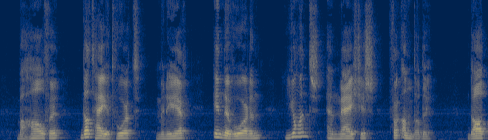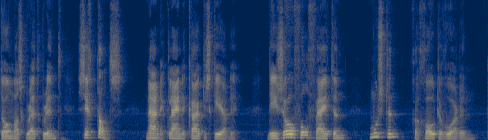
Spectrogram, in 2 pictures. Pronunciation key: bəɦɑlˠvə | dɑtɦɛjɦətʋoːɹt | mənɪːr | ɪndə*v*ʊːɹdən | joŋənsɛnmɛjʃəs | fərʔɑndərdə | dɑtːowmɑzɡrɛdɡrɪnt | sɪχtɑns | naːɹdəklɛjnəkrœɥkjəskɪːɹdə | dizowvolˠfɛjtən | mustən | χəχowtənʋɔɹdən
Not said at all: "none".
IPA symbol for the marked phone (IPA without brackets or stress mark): ʋ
